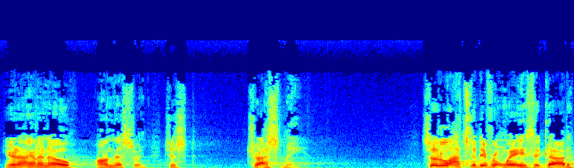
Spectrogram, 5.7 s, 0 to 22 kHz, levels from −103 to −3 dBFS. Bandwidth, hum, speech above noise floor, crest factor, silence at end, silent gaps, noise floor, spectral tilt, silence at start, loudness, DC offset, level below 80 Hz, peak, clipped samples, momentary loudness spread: 12.5 kHz; none; 46 dB; 16 dB; 0 s; none; -64 dBFS; -5 dB/octave; 0.05 s; -18 LUFS; under 0.1%; -60 dBFS; -4 dBFS; under 0.1%; 16 LU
